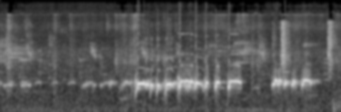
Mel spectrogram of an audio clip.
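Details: Local zebra dove calling as a lure for other doves to answer: soft spaced coos building into a fast rolling burst, a short pause, then a second quick run.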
